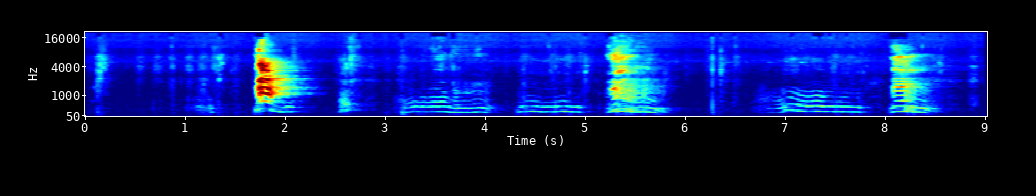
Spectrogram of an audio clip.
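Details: A female long-haired dachshund puppy plays by herself in her bed, giving playful growls broken by sharp little barks.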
